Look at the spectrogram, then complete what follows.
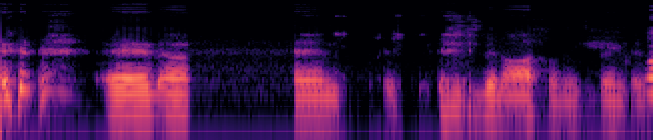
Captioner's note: laugh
